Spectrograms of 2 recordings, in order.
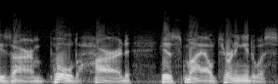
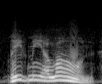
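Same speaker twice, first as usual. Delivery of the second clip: scared high plea; trembling voice; 11 semitones higher than usual. Acted. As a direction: beg him, voice shaking. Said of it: "Eddie said in a trembling voice".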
